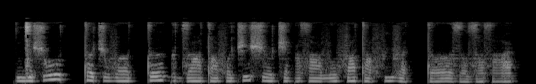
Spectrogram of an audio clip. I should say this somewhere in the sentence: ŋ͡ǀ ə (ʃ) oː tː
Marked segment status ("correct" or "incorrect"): correct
